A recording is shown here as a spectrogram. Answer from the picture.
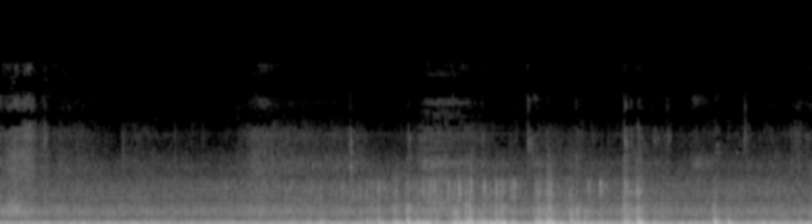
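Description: Commuter train heard from inside the passenger car while running: a steady low rumble from the wheels on the rails. Between about five and ten seconds in it grows louder, with a quick run of clacks as the wheels cross track joints.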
